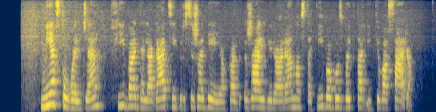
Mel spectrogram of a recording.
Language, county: Lithuanian, Panevėžys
